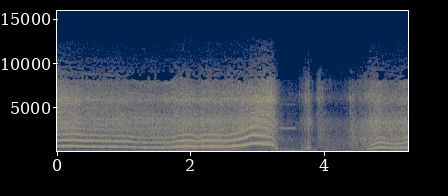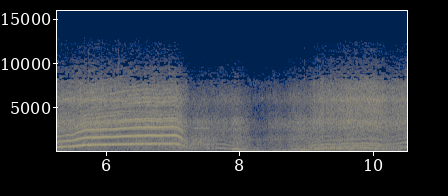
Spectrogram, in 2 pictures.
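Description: Drone motors whine close by, rising and falling in pitch as the drone speeds up and slows down.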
